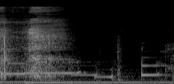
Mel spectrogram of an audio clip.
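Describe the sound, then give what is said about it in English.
A single strong, breathy sniff through the nose from a person with the sniffles, lasting under a second, followed by quieter faint snuffling and a low steady hum, with no talking. “Sorry for the sniffling. I got a little sniffles.”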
